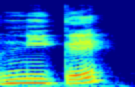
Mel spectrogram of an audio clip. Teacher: el acento agudo va en la penúltima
